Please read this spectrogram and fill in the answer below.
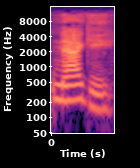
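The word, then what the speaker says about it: Nagy: does it pronoun I I Googled how do you pronounce Matt naggie NE and it came up as this like a pronunciation guide for his name somehow okay Matt naggie all right I was always a naggie guy but then then I hear Nagi a lot and we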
